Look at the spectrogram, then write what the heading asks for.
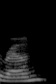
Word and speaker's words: Roan: you my new friend ran did I pronounce that correctly ran yes you did okay great yeah I was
